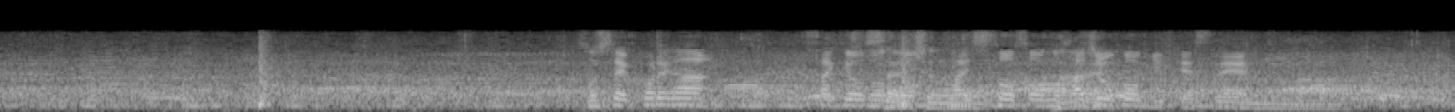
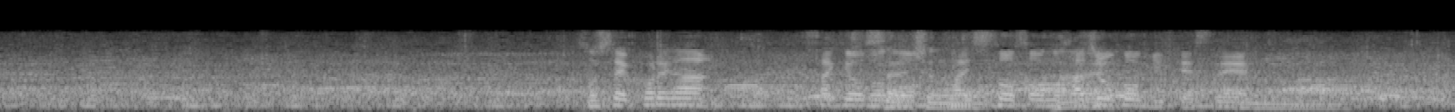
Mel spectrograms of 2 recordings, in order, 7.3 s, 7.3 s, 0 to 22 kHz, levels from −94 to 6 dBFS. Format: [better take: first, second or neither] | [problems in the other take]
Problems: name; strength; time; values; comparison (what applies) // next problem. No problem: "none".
second | background sound (Drum); 12 dB below the speech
